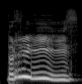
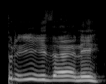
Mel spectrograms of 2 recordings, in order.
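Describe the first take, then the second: First: Urging. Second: Said in the usual way. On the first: A narrator's reading. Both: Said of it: "he urged".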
